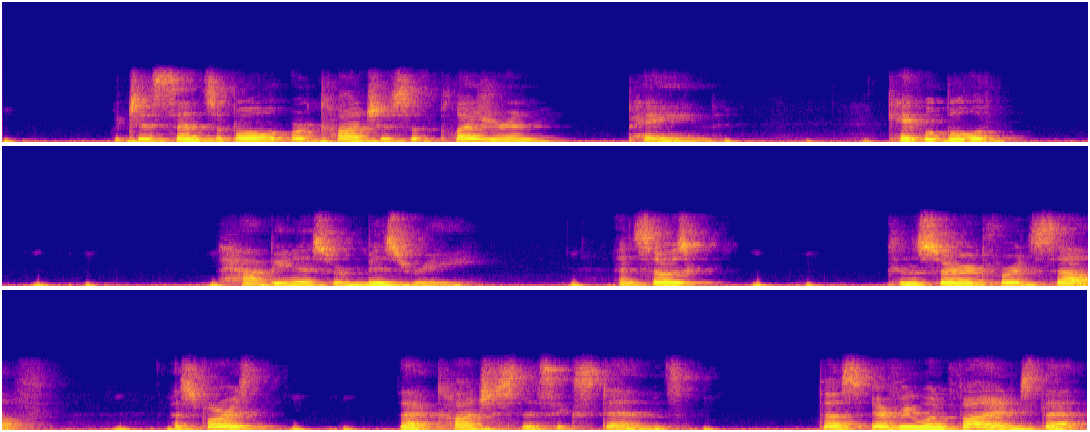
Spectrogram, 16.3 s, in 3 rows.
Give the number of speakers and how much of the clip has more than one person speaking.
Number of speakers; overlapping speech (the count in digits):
1, no overlap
